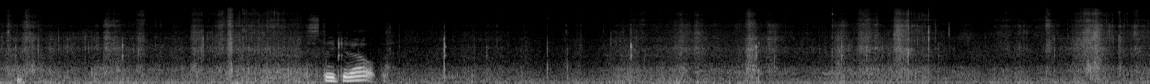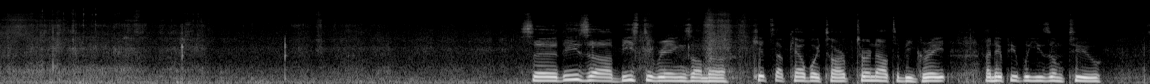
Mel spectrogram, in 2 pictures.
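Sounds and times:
dry leaves crackling: 0:00.0 - 0:16.6
jacket fabric rustling: 0:00.0 - 0:19.1
wind rumble on microphone: 0:00.0 - 0:23.0.

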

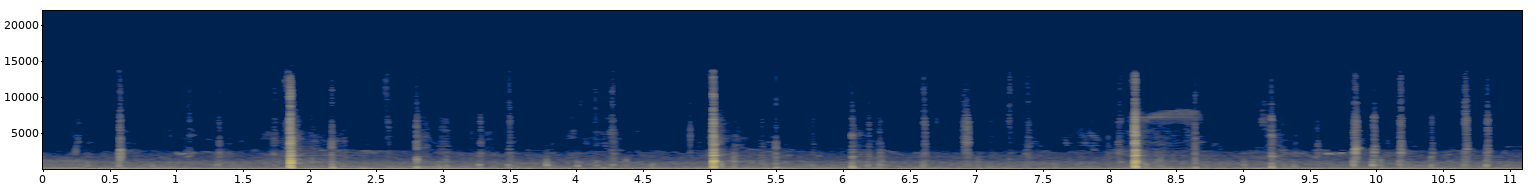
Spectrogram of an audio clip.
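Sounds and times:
tennis ball struck by racket: 0:01.8 - 0:03.4, 0:04.9 - 0:06.4, 0:08.0 - 0:09.4.

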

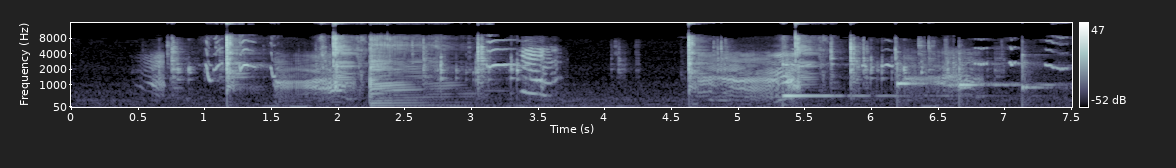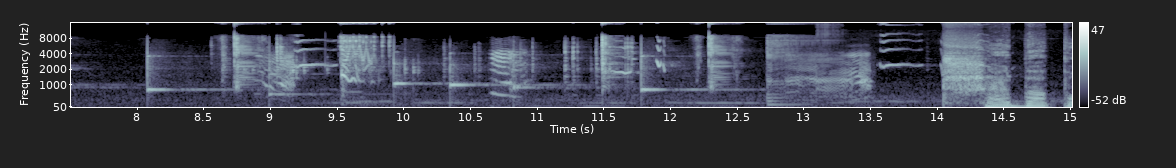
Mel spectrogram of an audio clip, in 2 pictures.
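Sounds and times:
musical sound effects: 0:05.4 - 0:06.0
squeaky cartoon character voice: 0:10.6 - 0:11.0, 0:12.8 - 0:15.0.

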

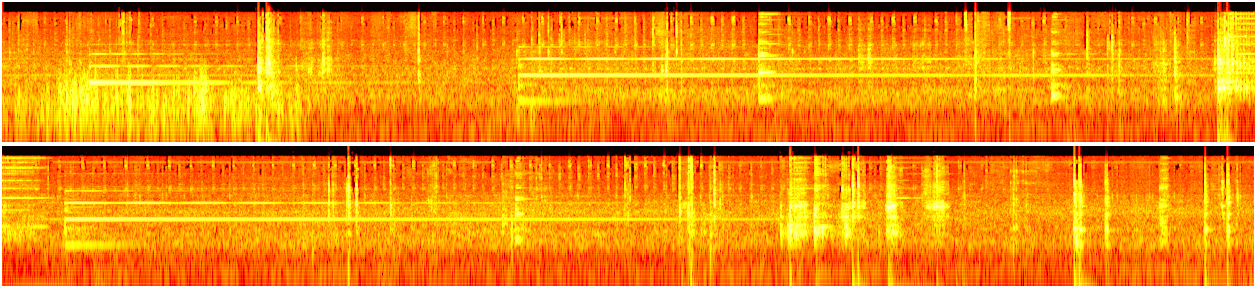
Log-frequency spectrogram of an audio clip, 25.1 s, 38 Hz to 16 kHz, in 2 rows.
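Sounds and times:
handling clicks and taps: 0:00.0 - 0:25.0
clock chime rod ringing: 0:00.7 - 0:22.2.

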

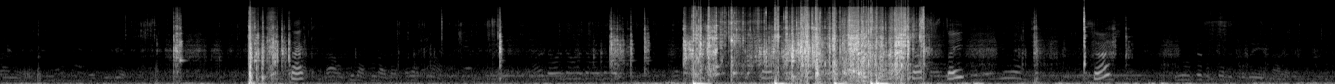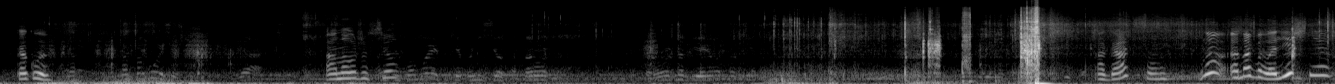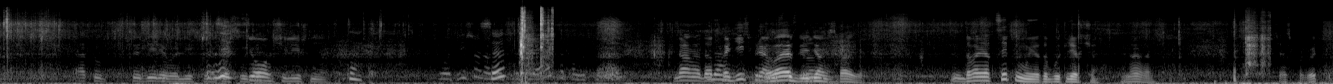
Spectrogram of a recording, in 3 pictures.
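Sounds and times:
twigs and bark rustling and scraping: 0:00.0 - 0:40.0
twigs crackling: 0:00.0 - 0:40.0.

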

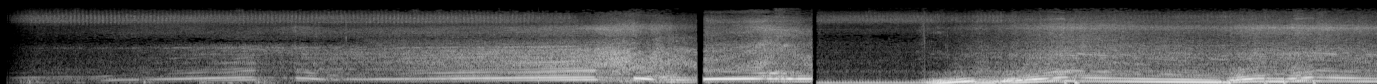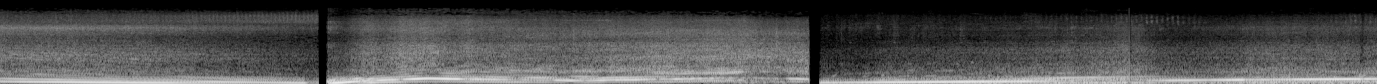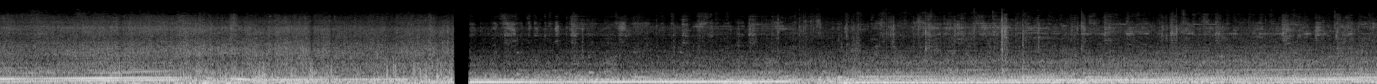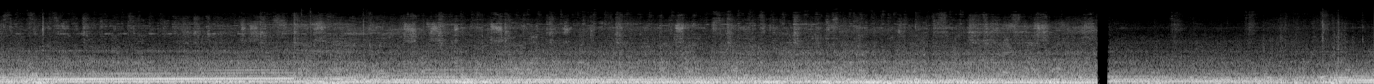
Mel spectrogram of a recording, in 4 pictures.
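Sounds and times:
car engine revving: 0:00.1 - 0:55.0.

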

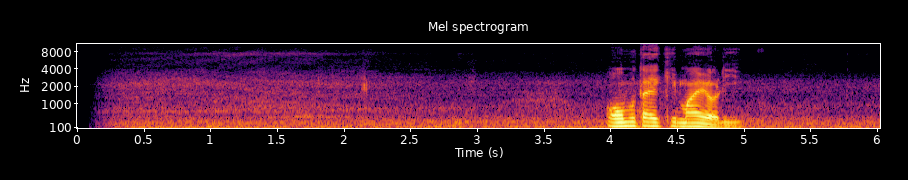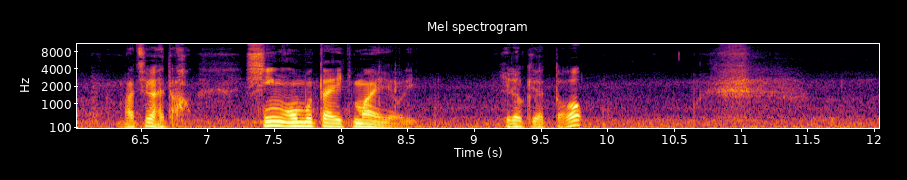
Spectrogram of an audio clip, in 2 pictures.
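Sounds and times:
distant road traffic hum: 0:00.1 - 0:12.0.

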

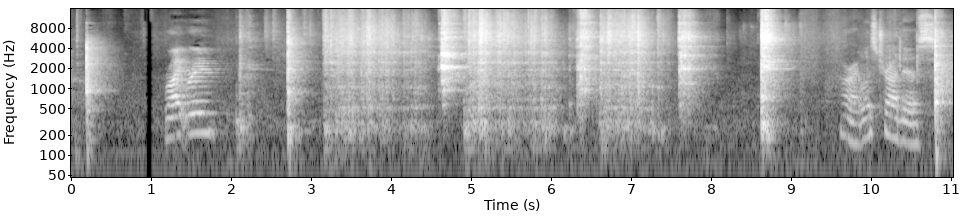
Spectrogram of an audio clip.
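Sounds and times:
dishes and utensils clattering: 0:02.1 - 0:09.2.

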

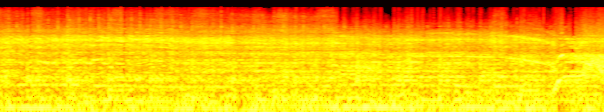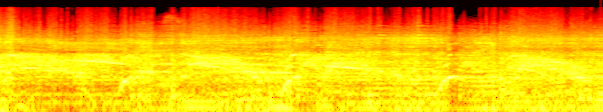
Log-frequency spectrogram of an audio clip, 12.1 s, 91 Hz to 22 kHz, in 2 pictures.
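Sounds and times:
death metal band playing live: 0:00.0 - 0:12.0
distorted guitars swooping: 0:00.0 - 0:12.0
vocalist yelling into microphone: 0:05.5 - 0:12.0.

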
